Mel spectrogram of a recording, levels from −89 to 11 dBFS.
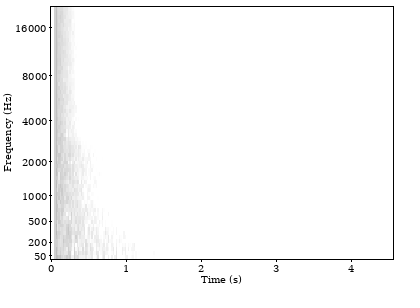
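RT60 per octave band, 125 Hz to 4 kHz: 3.3, 2.9, 2.4, 1.9, 1.7, 1.1 seconds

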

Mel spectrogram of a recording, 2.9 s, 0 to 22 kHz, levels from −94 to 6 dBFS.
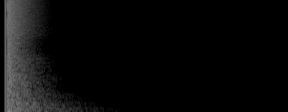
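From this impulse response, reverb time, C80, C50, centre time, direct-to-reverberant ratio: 0.90 s, 5.5 dB, 2.0 dB, 57 ms, −9.0 dB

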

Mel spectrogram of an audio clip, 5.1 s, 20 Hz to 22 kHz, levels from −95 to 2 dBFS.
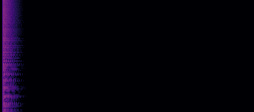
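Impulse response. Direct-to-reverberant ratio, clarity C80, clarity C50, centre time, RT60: −1.0 dB, 9.0 dB, 6.0 dB, 29 ms, 0.70 s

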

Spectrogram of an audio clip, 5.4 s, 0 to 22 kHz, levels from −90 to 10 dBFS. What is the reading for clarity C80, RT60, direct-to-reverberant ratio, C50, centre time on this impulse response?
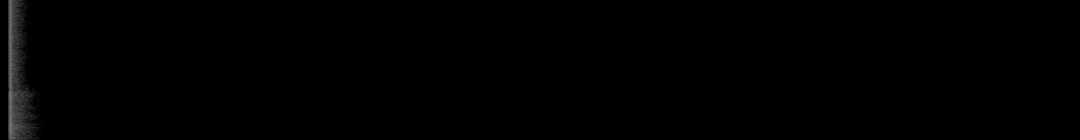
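24.0 dB, 0.30 s, 3.0 dB, 17.0 dB, 6 ms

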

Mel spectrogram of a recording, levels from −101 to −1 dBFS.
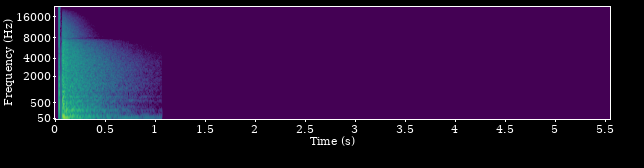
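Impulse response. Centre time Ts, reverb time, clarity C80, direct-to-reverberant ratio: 67 ms, 1.0 s, 5.5 dB, −7.5 dB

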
